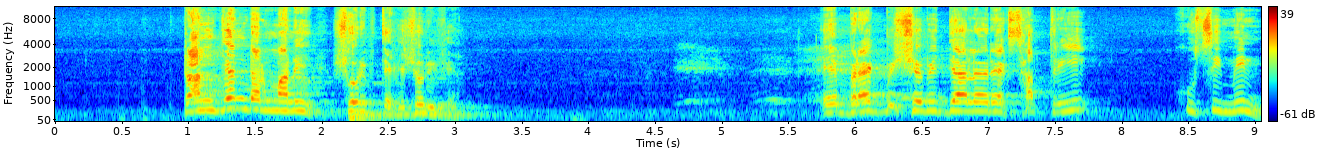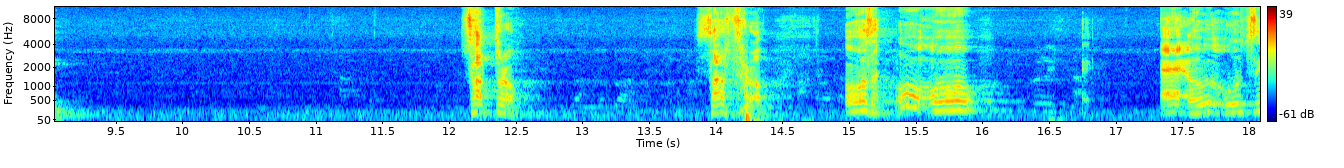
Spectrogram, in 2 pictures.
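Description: An elderly man preaches forcefully into a microphone through loudspeakers, in loud bursts with pauses.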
